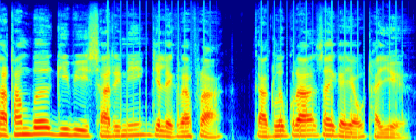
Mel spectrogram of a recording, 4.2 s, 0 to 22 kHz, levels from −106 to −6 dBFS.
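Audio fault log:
1.08 to 4.09 s: periodic USB or driver dropouts. Every 64 ms, about 2 ms of speech drops to silence, heard as regular ticks while sound plays.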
